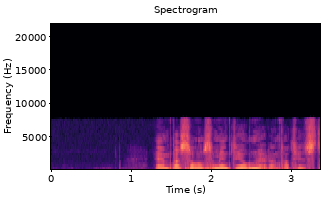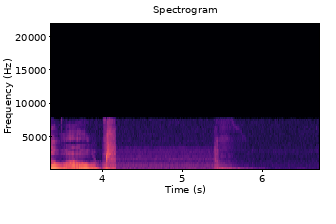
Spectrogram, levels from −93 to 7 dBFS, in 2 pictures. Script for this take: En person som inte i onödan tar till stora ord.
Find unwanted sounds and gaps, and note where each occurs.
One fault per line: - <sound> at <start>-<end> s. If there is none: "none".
none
